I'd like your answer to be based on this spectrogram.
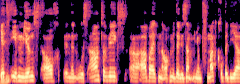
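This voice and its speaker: A man's fairly high voice moves fairly quickly, his intonation fairly even throughout. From Bavaria, partly raised abroad. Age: 30s. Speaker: sports marketing agency executive. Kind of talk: podcast interview. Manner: hesitant, many fillers.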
